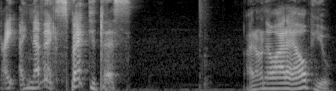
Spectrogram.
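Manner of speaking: high-pitched, dismayed character voice; helpless Scooter. Acted. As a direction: play a sidekick at a loss, voice high. Scooter at a loss.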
